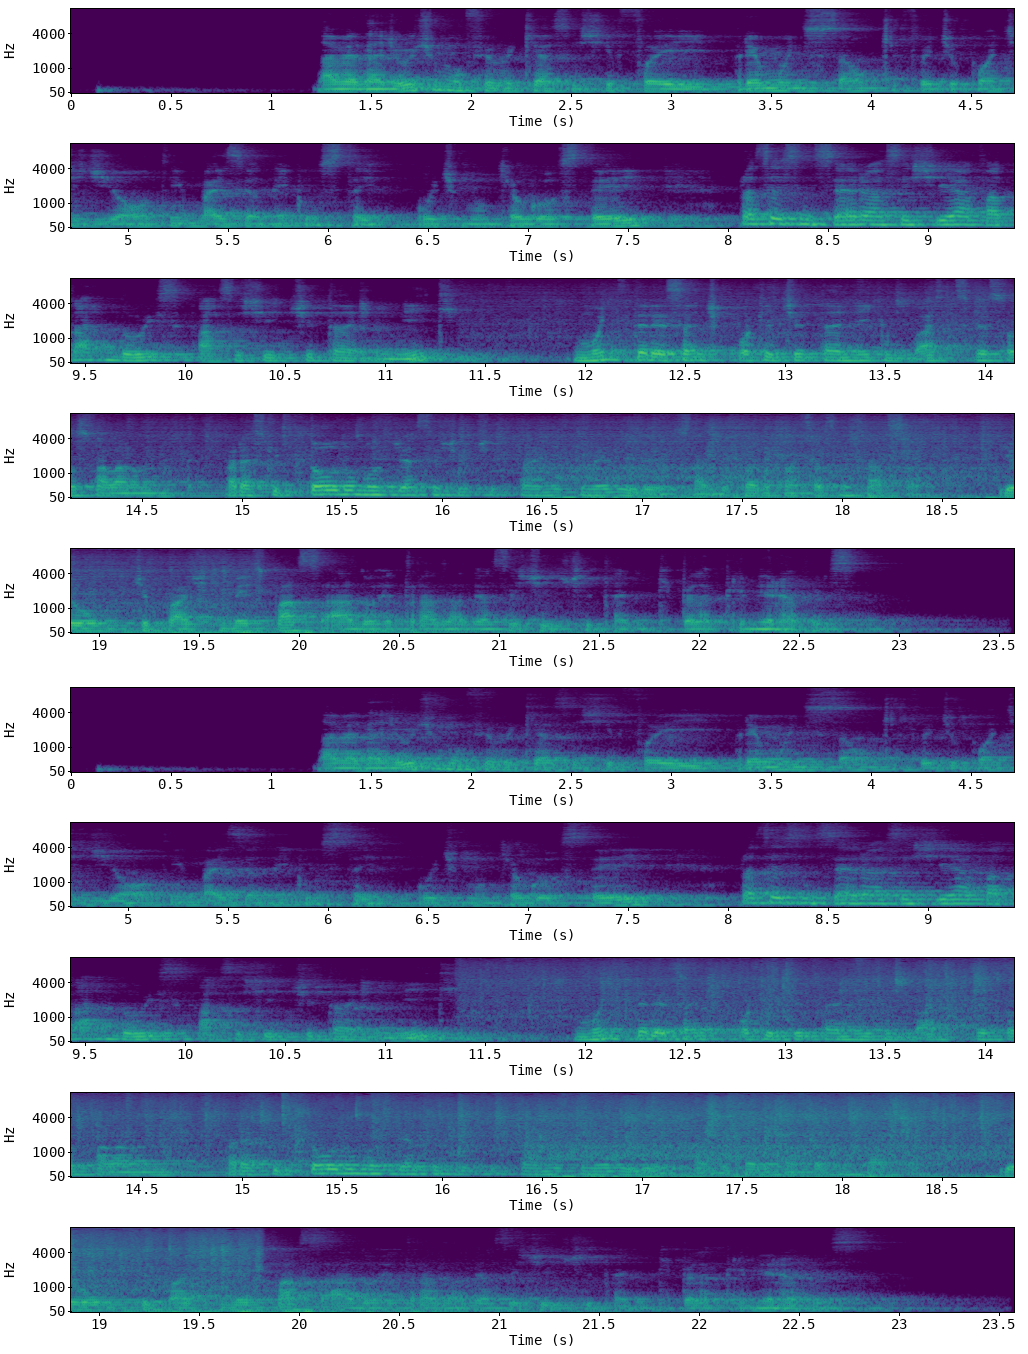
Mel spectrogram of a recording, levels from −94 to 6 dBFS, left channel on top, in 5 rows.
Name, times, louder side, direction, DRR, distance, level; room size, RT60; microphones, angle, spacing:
voice 1, 1.2-7.6 8.1-11.4 11.9-22.8, left 3 dB, 90° left, 3 dB, 0.7 m, -31 dB
sound 1, 11.4-19.8, right 10 dB, 90° right, 0.4 m, -45 dB
sound 2, 16.4-21.6, right 1 dB, 30° right, 0.4 m, -39 dB
13.0 x 5.7 x 8.9 m, 1.4 s
head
